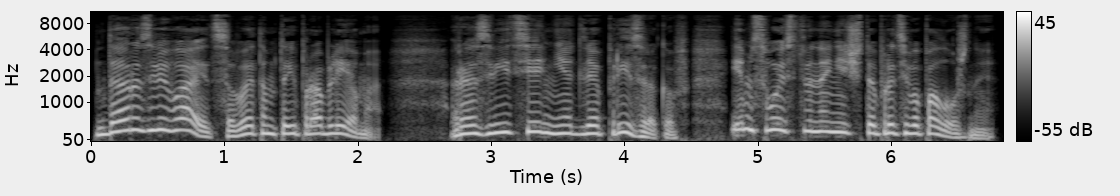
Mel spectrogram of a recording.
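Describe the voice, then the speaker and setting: A man's voice: sits high, wildly swooping pitch, normal speed, creaky, darkish tone, dry recording, studio quality, pitched above the performer's own voice, heavily acted. A man voicing an eccentric, brusque male paranormal detective in an audiobook, lecturing and dryly sarcastic. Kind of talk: audiobook character reading.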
